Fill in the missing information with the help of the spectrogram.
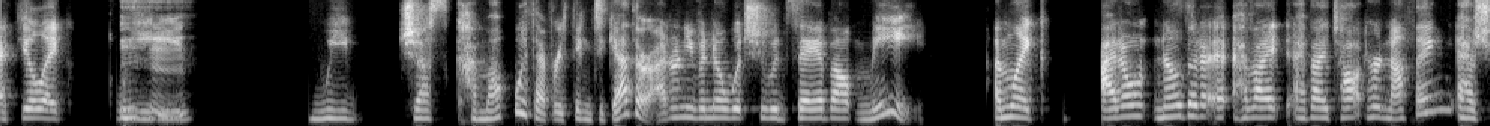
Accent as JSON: {"language": "English", "town": "Los Angeles", "region": "California", "country": "United States", "tie": "born or raised there", "said": "In fact, I personally, I grew up in Los Angeles. Like, you can't be on time. There's traffic."}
